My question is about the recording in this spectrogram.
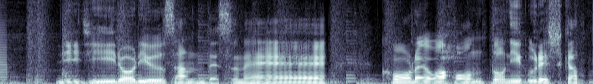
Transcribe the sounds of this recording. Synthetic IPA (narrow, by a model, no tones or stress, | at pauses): ɲiʑiːɾo̞ɾʲɨːsãnd̪e̞sɨne | kʰo̞ɾe̞βahõ̞nt̪o̞ːɲ̟iʔɯ̟ɾe̞ɕi̥kat̪ː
